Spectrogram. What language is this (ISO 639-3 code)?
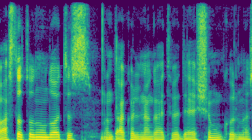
lit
